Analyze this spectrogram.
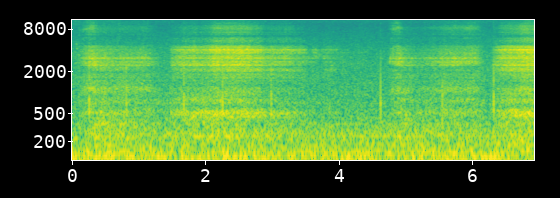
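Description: Faint breathing close to the microphone, in slow breaths of one to two seconds each, with a few faint clicks over a low steady hum.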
